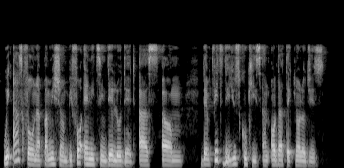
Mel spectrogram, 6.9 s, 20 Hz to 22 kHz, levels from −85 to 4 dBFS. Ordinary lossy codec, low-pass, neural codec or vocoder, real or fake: none; 7.2 kHz; none; real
